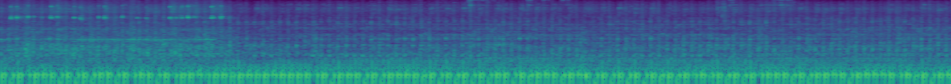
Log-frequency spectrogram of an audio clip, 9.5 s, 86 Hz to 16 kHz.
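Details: Toro LX425 lawn tractor, cold start on jumper cables with choke on after battery dead a while, new spark plugs: steady even low thump about three pulses per second, no misses or knocks; started well, normal idle.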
